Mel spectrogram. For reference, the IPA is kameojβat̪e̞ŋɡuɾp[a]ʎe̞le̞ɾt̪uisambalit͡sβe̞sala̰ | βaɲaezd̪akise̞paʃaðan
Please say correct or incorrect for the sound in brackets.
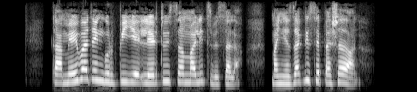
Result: incorrect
